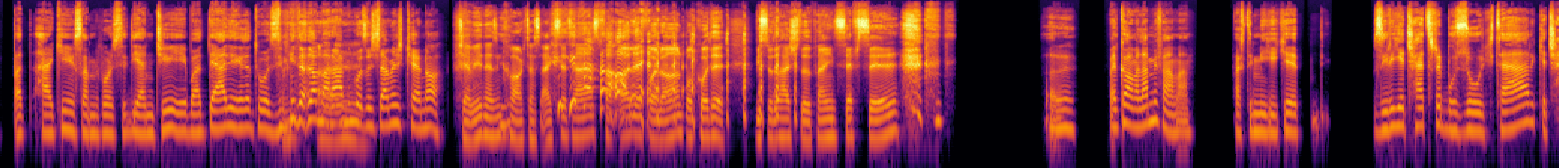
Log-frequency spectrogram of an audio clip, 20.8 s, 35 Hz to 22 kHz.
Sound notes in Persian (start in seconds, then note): 11.9 خنده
